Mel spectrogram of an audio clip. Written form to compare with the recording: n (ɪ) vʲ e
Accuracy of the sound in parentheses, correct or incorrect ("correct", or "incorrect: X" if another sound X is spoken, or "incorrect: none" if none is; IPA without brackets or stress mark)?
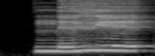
correct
